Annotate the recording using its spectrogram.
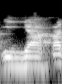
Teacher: kalau ya bertasydid jangan sampai mencampurkan dengan jim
